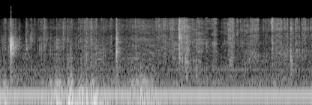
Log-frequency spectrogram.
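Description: Paper being folded to form a second crease for a homemade chocolate-bar craft, with a sharp crinkle at the start and soft crackling and rustling close by, alone over a low steady hum.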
